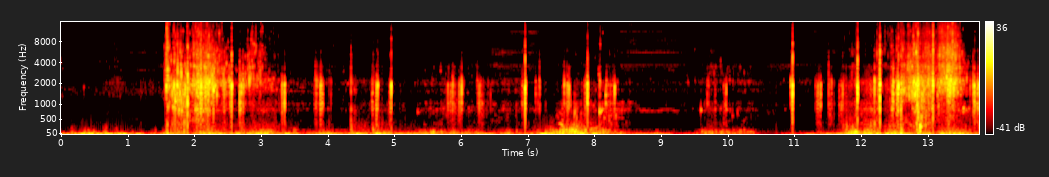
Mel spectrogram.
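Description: Water sloshing and gurgling around a camera dipped under the surface, heard muffled through the waterproof housing. A burst of splashing comes about a second and a half in and another near the end, with scattered sharp clicks and knocks between.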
